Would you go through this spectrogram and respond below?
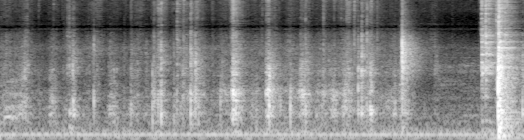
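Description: Garlic cheese bread being cut, heard as a series of soft, uneven crunchy cuts through the crust over a low steady hum, ending in a sharper, louder crunch.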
